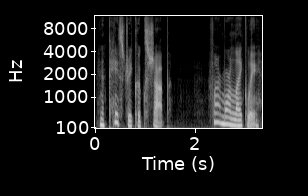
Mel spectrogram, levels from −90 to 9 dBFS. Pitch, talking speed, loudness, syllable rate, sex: 190 Hz, 145 wpm, -19 LUFS, 4.4 syllables/s, female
